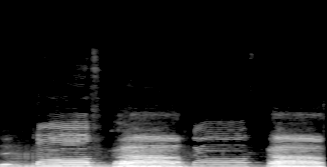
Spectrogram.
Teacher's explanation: কাফ, জিহ্বার গোড়া থেকে একটু আগে বাড়াই যায়, তার বরাবর উপরে তার সঙ্গে লাগাই যায়।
